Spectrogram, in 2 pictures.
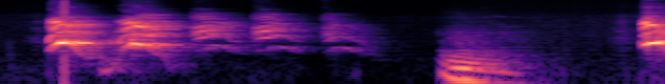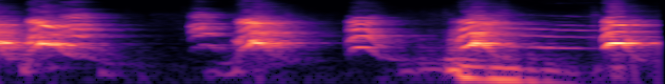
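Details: William, a scared Cavalier King Charles Spaniel, barking at silliness; quick series of sharp, high barks in clusters of three to five, with a short low growly sound between groups and a trailing whiny bark at the end.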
